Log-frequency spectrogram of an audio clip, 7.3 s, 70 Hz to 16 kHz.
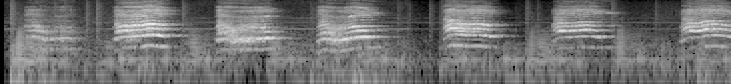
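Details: Domestic cat stranded for months on the rooftop of a 22-storey apartment building, crying to be heard by residents: six loud, drawn-out meows, each rising then falling, about one per second, with faint music in the background.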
